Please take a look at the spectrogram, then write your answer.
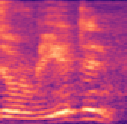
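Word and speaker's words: O'Riordan: I thought it was O Ren but that's just my American accent being an cuz then I saw an interview with her and he said it and I'm pretty sure it's pronounced Oren Oren Oren Oren that could just be her accent too so I don't I'm I'm just gonna say Oran for the rest of my life my name is Oren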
